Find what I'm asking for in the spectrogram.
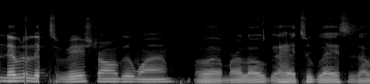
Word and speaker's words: Merlot: Merlot. – Thank you for that. – Merlot. The tea is silent.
